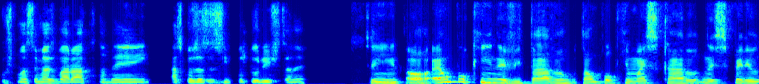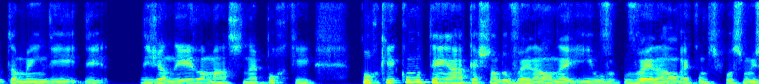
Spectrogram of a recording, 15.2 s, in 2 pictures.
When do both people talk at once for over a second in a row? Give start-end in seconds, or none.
none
